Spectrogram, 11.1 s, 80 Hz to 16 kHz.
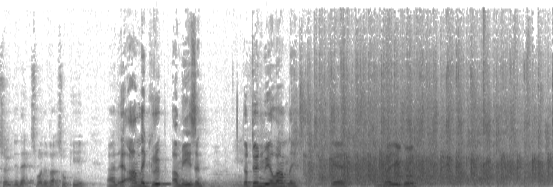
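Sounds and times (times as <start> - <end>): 
speech: 0.0 - 8.4
audience clapping for a performing group: 5.8 - 11.0.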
